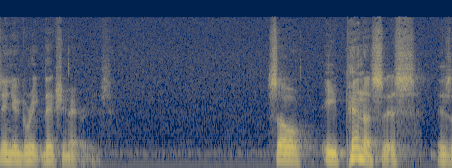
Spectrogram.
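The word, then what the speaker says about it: epignosis: So people sort of question it's not epinosis.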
